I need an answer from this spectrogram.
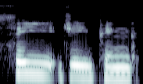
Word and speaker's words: Xi Jinping: But I think CG Ping, isn't it? it's Xi Jinping. ZG Ping, I No, because think. the X is pronounced as a C in Chinese, so it'd be Xi Jinping.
